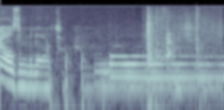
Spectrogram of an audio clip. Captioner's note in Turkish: Kapı vuruluyor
